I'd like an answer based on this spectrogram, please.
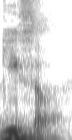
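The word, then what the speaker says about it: guiso: it's just you know maintaining the the sound of the G we need the U for some reason I'm sure there's some long explanation somebody could give you but gizo just remember um and you'll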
